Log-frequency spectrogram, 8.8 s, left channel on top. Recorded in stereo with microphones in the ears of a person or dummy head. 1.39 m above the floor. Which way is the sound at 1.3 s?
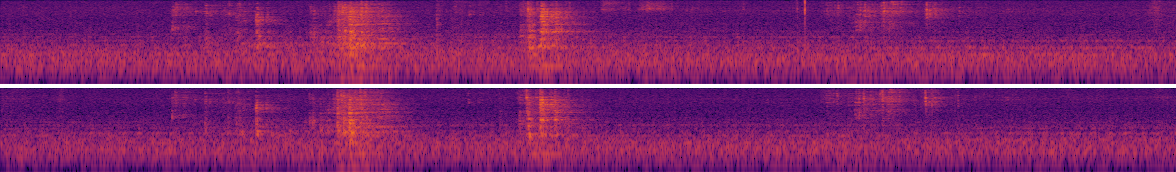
30° right (ahead or behind).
